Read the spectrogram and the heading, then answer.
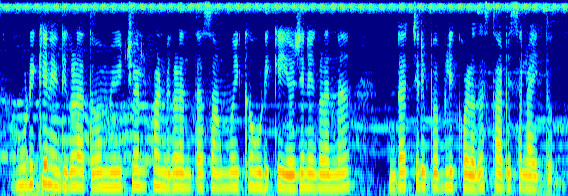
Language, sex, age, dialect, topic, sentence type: Kannada, female, 18-24, Central, banking, statement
